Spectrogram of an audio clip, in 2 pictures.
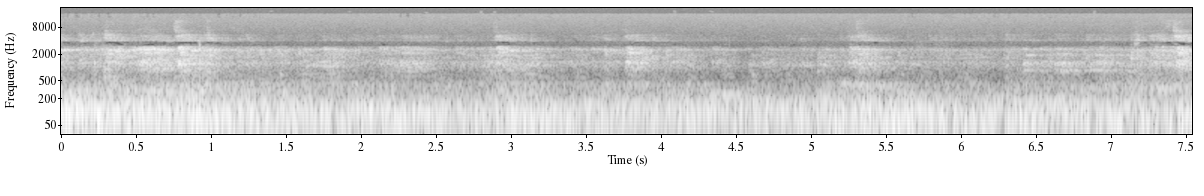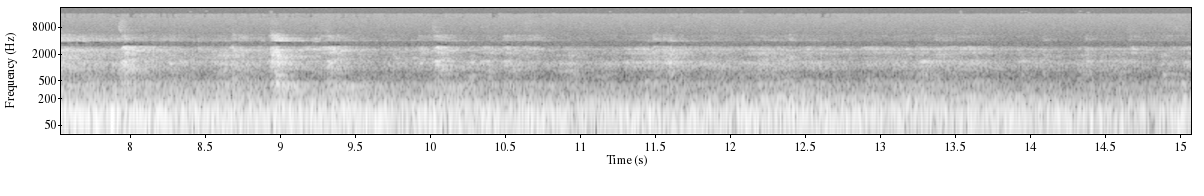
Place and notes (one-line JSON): {"title": "Leliūnų sen., Lithuania, metallic fence", "date": "2016-03-04 13:30:00", "description": "contact microphones placed on metallic fence", "latitude": "55.48", "longitude": "25.55", "altitude": "133", "timezone": "Europe/Vilnius"}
